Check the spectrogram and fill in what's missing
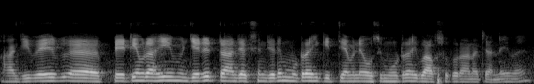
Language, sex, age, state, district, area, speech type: Punjabi, male, 18-30, Punjab, Mansa, urban, spontaneous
